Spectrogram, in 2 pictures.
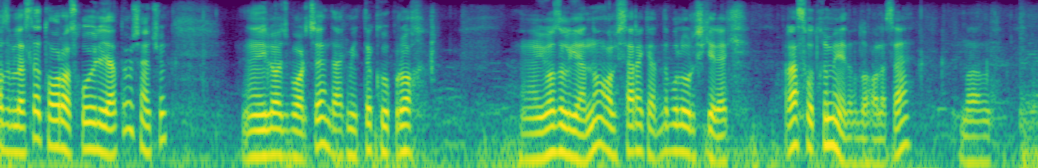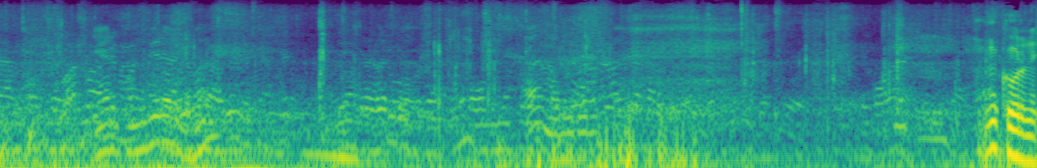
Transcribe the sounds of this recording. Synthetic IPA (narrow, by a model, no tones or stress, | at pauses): ɒzɪbɪlasɪzat̪ʰɒɾɒsqʰojɪljap̚t̪ɪoʃanɪt͡ʃʰʊn | ɪlɒd͡ʒbɒɾt͡ʃʰad̪akʲmet̪ːakʰɵpɾɒq | jɒzɪlɡʲannɪɒlˠɪʃhaɾakʲʰat̪ʰɪd̪abolˠoɾɪʃkʲʰe̞ɾakʲɾasot̪qʰɨmajd̪ɪχʊd̪ɒhɒlasabal | kʰɵɾɪnɪ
